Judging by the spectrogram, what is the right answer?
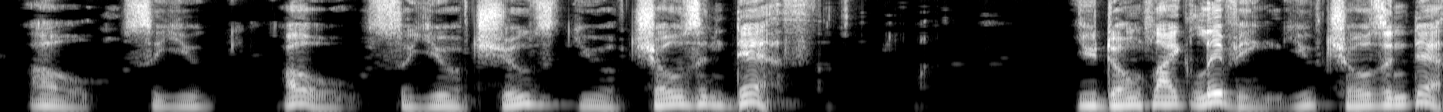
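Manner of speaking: put-on tone turning suddenly serious. Retelling a scene where men pull weapons on him: imitating a suddenly serious tone. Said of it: "gets all serious all of a sudden".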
